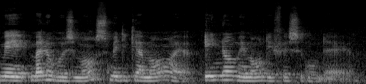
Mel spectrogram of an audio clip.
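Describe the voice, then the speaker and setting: Against noticeable background noise and audible room echo, a woman speaks in a fairly low pitch with fairly even intonation. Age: 60s. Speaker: customer testimonial. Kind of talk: testimony.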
